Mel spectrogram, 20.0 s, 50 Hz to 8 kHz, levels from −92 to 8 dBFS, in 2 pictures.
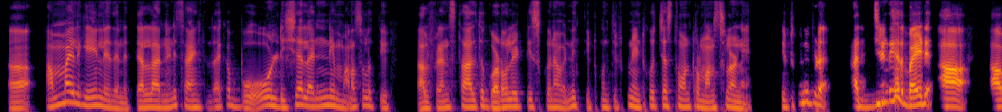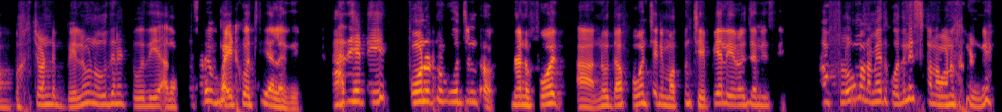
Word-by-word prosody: ఆహ్, 120 - -1 0.2
అమ్మాయిలకేం 190 -2 -2
లేదండి. 120 -5 -7
తెల్లారి 135 0 -1
నుండి 165 +5 -7
సాయంత్రం 135 -2 -5
దాకా 150 +5 -10
బోలెడు 160 +5 -4
విషయాలన్నీ 160 +1 -3
అన్నీ 175 -1 -3
మనసులో, 160 +3 -8
తి 125 - -10 0.3
వాళ్ళ 125 - -2
ఫ్రెండ్స్‌తో 140 +4 -3
గొడవలేట్టేసుకొని, 145 +1 -4
అవన్నీ 135 +6 -7
తిట్టుకుని 135 +1 -11
తిట్టుకొని 155 +5 -8
ఇంటికొచ్చేస్తూ 160 +2 -8
ఉంటారు 145 -1 -6
మనసులోనే. 130 -1 -4 0.3
తిట్టుకుని 170 +11 -6
ఇప్పుడు 195 - +3 0.3
అర్జెంట్‌గా 200 - +4
బయట 185 +3 +10 0.2
ఆ! - - +13 0.4
ఆ! - - +8 0.4
చూడండి, 190 0 -1
బెలూన్ 200 +9 -2
ఊదినట్టు 210 -2 -5
ఉంది. 165 +1 -2
అది 150 0 -1 0.5
బయటకొచ్చేయాలి 185 - +4
అది. 110 -1 -8 0.4
అదేంటి 245 -1 +3 0.3
ఫోనొట్టుకొని 255 +1 +6
కూర్చుంటర్రు. 245 0 -1 0.2
నన్ను 180 -2 +6
ఫోను 210 +3 +6 0.4
నువ్వు 170 0 -2
దా - - +6
ఫోను 215 +3 0
చెయ్యి, 185 -5 -1
మొత్తం 215 +7 -5
చెప్పేయాలి 190 +5 +3
ఈరోజు 185 +1 -2
అనేసి. 170 0 -9 0.4
ఆ - - 0
ఫ్లో 240 +2 -1
మన 305 - +2
మీదకి 250 -3 -2
వదిలేసుకున్నామనుకోండి. 195 - -1
170 Hz, 155 wpm, -22 LUFS, 145-210 Hz, 0.5 s, ఆ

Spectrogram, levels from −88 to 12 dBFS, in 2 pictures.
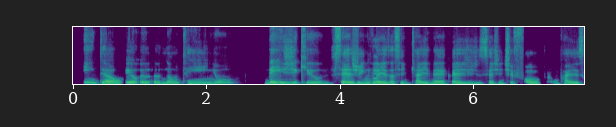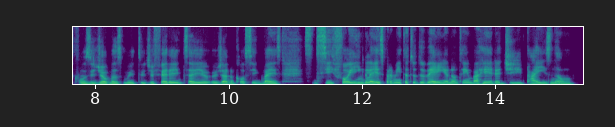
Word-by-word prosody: Então, 230 - +2
eu 220 +1 +3
eu 220 0 +1
eu 220 -1 0
não 230 +2 +1
tenho, 220 - -4 0.4
desde 245 +4 +4
que 245 -1 0
o 235 0 -1
seja 235 +1 +4
o - - 0
inglês, 190 -5 +1
assim, 180 -3 -2
que 185 +2 -8
aí, 165 +1 +1
né, 180 0 0
que 180 -1 -2
se 180 +1 -3
a - - 0
gente 180 +1 -4
for 180 -2 -1
pra - - -17
um 180 - -8
país 170 0 -1
com 180 - -8
os 175 +1 0
idiomas 175 0 +1
muito 170 0 -3
diferentes, 175 0 0
aí 170 -2 +3
eu 165 -1 -1
eu 170 - -3
já 175 -1 +4
não 180 +1 -5
consigo, 185 -2 -5
mas 175 0 +2 0.4
se 170 - -7
se 200 +3 +1
foi 195 +1 +2
em 220 +1 +1
inglês, 205 +2 +4
pra 210 - -2
mim 200 0 -1
está 215 +2 -2
tudo 210 +1 -3
bem, 175 -4 +3
eu 180 - 0
não 185 - 0
tenho 190 0 -3
barreira 190 -1 0
de 180 0 -5
país 180 +1 -1
não. 140 -11 -1
185 Hz, 210 wpm, -22 LUFS, 175-215 Hz, 0.4 s, desde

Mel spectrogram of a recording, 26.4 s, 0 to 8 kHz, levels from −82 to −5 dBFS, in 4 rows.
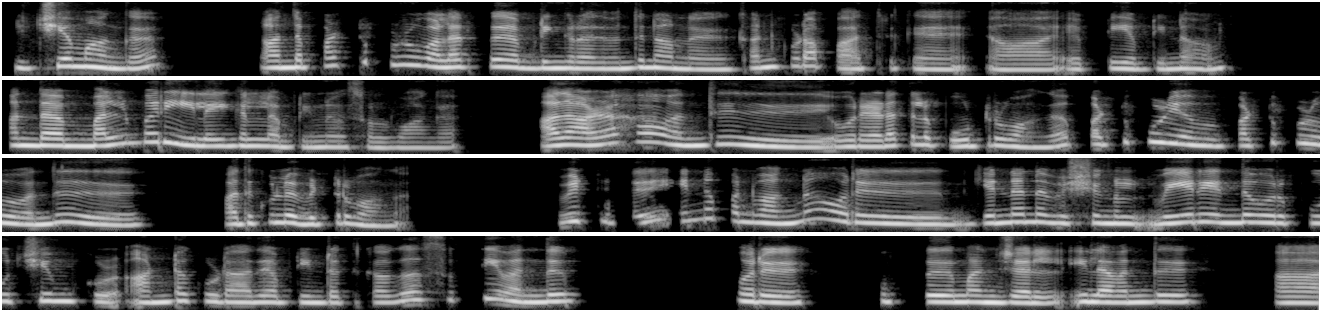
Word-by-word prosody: நிச்சயமாங்க. 240 -1 +3 0.7
அந்த 245 +1 +5
பட்டுப்புழு 335 +3 -6
வளர்ப்பு 260 +1 +2
அப்படிங்கிறது 225 -2 +2
வந்து 220 +4 +1
நானு 210 -4 0 0.2
கண்கூடா 270 +5 -1
பார்த்துருக்கேன். 205 -2 -4 0.2
ஆ - - -2 0.4
எப்டி 195 +3 -7
அப்டின்னா, 200 +2 -3 0.7
அந்த 250 -1 +5 0.2
"மல்பெரி 330 +8 +2
இலைகள்." 235 0 +2
அப்டின்னு 200 0 -3
சொல்வாங்க. 180 -1 -7 0.5
அத 250 - +7
அழகா 345 +7 0
வந்து 250 +3 +1 0.6
ஒரு 215 0 0
எடத்துல 240 +4 0
போட்டுருவாங்க, 220 -3 -1 0.2
பட்டுப்புழிய 350 +1 0 0.3
பட்டுப்புழுவ 300 +4 -2
வந்து 235 +7 +1 0.8
அதுக்குள்ள 260 +4 +1
விட்ருவாங்க. 220 -6 -3 0.9
விட்டுட்டு 300 -5 -3 0.2
என்ன 370 +4 -8
பண்ணுவாங்கன்னா, 275 0 0
ஒரு 285 -3 +1 0.6
என்னன்ன 295 +2 +1
விஷயங்கள் 250 -1 +1 0.2
வேறு 285 +4 +5
எந்த 270 +1 +2
ஒரு 260 -1 +1
பூச்சியும் 255 +1 -1 0.4
அண்டக்கூடாது 235 -1 0
அப்படின்றதுக்காக, 215 +4 -3
சுத்தி 310 +3 -6
வந்து 230 +1 +3 1.0
ஒரு 230 -2 +5 0.6
உப்பு, 235 0 -2 0.2
மஞ்சள் 215 -3 +4 0.2
இல்ல 235 -1 +5
வந்து, 225 +2 +1 0.6
ஆ - - +2
245 Hz, 110 wpm, -24 LUFS, 215-275 Hz, 1.0 s, அத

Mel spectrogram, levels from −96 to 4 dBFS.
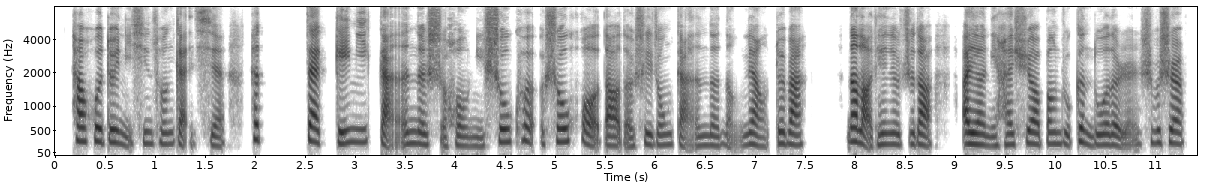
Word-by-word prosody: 他 280 -2 +6
会 275 0 +2
对 260 -1 +2
你 205 -5 -7
心 240 0 -6
存 230 -1 -6
感 - - +2
谢， 210 -1 -4 0.2
他 320 -1 +2 0.4
在 280 -5 +7
给 235 +1 +4
你 265 0 -5
感 - - +4
恩 230 +2 -4
的 230 -2 +1
时 200 - -2
候， 190 0 -5
你 185 -1 -9
收 265 +7 +2
馈 290 +1 -3
呃 - - -9
收 270 0 +2
获 250 -6 -1
到 195 -1 +3
的 - - -5
是 220 - -3
一 - - +1
种 205 +1 -5
感 - - -3
恩 190 +1 -7
的 200 -2 -4
能 215 - -12
量， 210 -5 0
对 240 - +1
吧？ 220 -3 +3 0.4
那 275 - +8
老 - - +5
天 215 +1 -3
就 225 -1 -2
知 225 +2 -4
道， 215 -3 +3 0.3
哎 225 - +8
呀， 220 -1 +4
你 190 -2 -6
还 215 +1 -1
需 240 - 0
要 230 -1 +3
帮 235 +1 -4
助 215 - -4
更 250 -2 -1
多 210 0 -1
的 205 -2 +1
人， - - -8
是 - - -6
不 250 - -3
是？ 245 -3 +2
225 Hz, 295 characters per minute, -21 LUFS, 210-250 Hz, 0.4 s, 那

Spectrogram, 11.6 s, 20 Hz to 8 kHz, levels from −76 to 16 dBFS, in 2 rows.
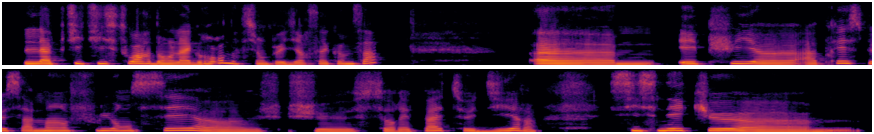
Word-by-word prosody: la 225 0 +6
petite 220 +2 -3
histoire 240 0 +2
dans 215 -1 +3
la 215 0 +4
grande, 230 +4 +1
si 225 - -10
on 205 - -1
peut 215 +1 0
dire 205 0 -3
ça 220 +1 -3
comme 220 -1 0
ça. 255 +9 -3 1.0
Hem 205 -2 +4 0.2
et 225 +2 +3
puis, 245 +3 -1
heu, 215 -2 +1
après 215 +7 -2
ce 275 0 -11
que 235 - -1
ça 225 -1 -4
m'a 215 +1 +2
influencé, 235 +4 -2
heu, 200 -4 -2
j 195 - -15
je 195 +1 -3
saurais 200 0 -5
pas 230 +3 -1
te 230 0 -8
dire 205 +2 -1 0.5
si 235 -4 0
ce 215 +2 -3
n'est 250 +1 +5
que, 235 -1 +3
hem. 190 -3 -1
215 Hz, 180 wpm, -19 LUFS, 205-235 Hz, 1.0 s, la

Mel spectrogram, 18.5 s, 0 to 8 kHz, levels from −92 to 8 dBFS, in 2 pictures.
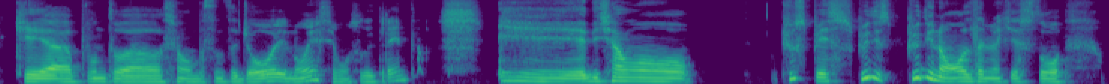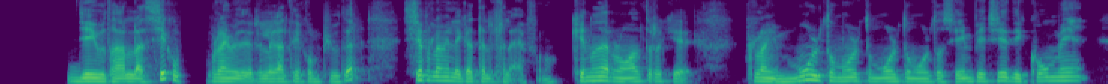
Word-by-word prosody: che 115 -1 +3
appunto, 110 +1 +2
uhm, 100 0 +2
siamo 105 +1 -4
abbastanza 100 +2 -6
giovani 115 +6 +2
noi, 120 +10 -1
siamo 105 -12 -9
solo 100 +1 -7
ai 100 - -6
30 135 - -9 0.6
e 120 -5 0
diciamo 125 -2 +2 0.7
più 210 - -2
spesso 130 - -3
più 230 - +4
s - - -8
più 235 - +3
di 245 -2 +4
una - - +5
volta 120 +1 +3
mi 115 -1 -1
ha - - -3
chiesto 110 -1 -2 0.9
di 120 0 0
aiutarla 115 -2 +4
sia 110 - +4
co 110 - -2
problemi 120 -2 +2
de 100 -1 +1
relegati 110 +1 -1
ai - - -6
computer, 100 -1 -2 0.3
sia 165 - +1
con 165 - -4
problemi 145 -1 +2
legati 120 -2 0
al 110 -1 -5
telefono, 95 -2 -10
che 135 - 0
non 140 +2 +2
erano 120 -5 +2
altro 125 +1 -3
che 115 -3 -5 0.4
problemi 125 -4 +2
molto, 145 +7 +2
molto, 130 0 -2
molto, 115 0 -1
molto 110 -1 -2
semplici 120 +5 -1
di 120 -3 0
come 140 - -2
115 Hz, 170 wpm, -25 LUFS, 110-130 Hz, 0.9 s, una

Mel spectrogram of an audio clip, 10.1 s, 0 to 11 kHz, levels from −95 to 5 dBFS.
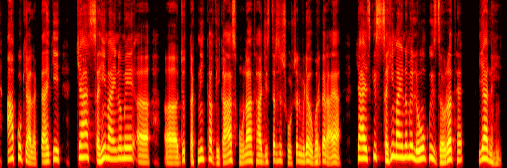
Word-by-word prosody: आपको 205 +4 +1
क्या 120 - 0
लगता 110 +5 -3
है 140 - +2
कि 175 +5 -2 0.4
क्या 225 0 +3
सही 195 -3 +1
मायनों 195 -1 +1
में 205 0 +1
अ - - -5 0.5
अ, 115 -1 +2
जो 170 - -1
तकनीक 175 +8 -1
का 190 - +3
विकास 125 +7 0
होना 145 +6 +2
था 135 -1 +2
जिस 135 - -13
तरह 155 -2 -3
से 150 - -7
सोशल 140 +1 -6
मीडिया 140 +2 +1
उभर 130 +3 -2
कर 145 +2 -1
आया, 125 -4 +1 0.3
क्या 200 -1 +5
इसकी 195 +4 0
सही 200 +2 +1
मायनों 225 -1 +2
में 225 0 +2
लोगों 190 0 +5
की 210 - +1
ज़रूरत 165 +6 +3
है 165 - -2 0.4
या 195 +1 +6
नहीं? 105 - -7
165 Hz, 215 wpm, -24 LUFS, 130-200 Hz, 0.5 s, या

